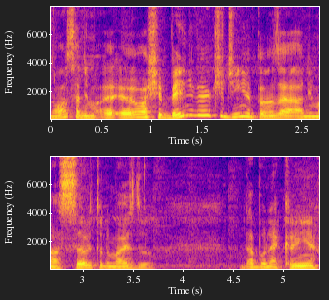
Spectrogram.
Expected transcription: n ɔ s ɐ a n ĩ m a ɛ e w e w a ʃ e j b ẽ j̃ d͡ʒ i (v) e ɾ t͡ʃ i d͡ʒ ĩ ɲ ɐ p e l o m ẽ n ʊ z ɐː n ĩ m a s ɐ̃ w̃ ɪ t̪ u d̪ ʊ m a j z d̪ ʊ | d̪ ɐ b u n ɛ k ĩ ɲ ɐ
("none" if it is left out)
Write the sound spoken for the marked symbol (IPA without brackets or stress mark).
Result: v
